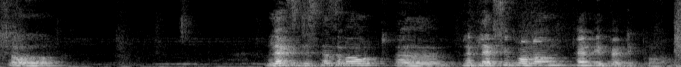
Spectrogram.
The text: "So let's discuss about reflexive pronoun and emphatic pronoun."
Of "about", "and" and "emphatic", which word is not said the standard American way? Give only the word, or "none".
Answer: emphatic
